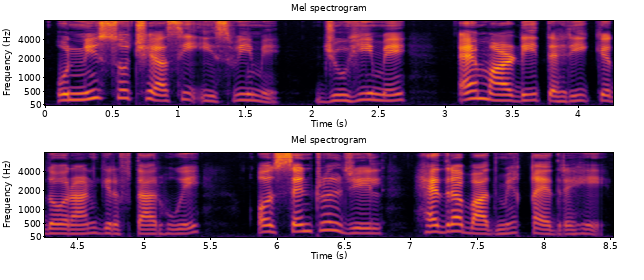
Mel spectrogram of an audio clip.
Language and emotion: Urdu, neutral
